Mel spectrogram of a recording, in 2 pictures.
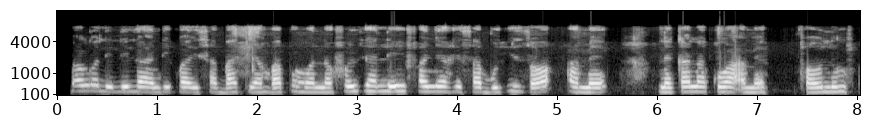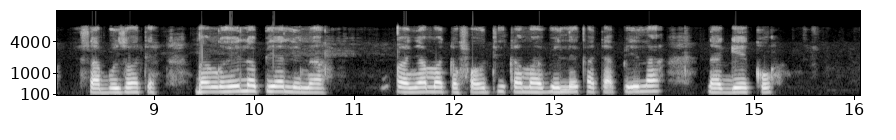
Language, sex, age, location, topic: Swahili, female, 18-24, Kisumu, education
